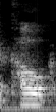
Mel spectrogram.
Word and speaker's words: Koch: koch brothers really uh they are some of the coach brothers like the movie koc okay it's coke it's spelt no it it's it's kosh no it's coke it's it's spelt kosh or coke or but it's coke they're uh two billionaire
